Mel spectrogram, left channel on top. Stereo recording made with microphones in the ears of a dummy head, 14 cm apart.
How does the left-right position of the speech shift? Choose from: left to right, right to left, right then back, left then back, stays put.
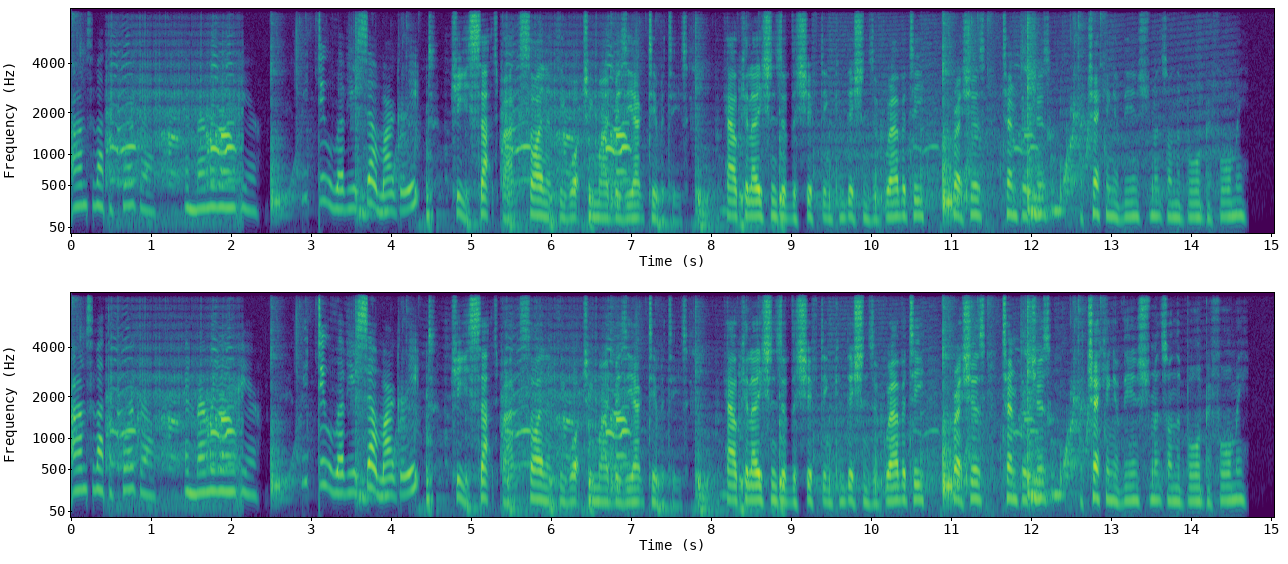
left then back.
